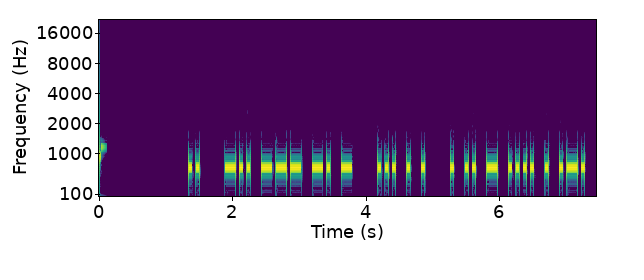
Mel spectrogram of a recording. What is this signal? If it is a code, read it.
Morse code, heard as a keyed tone, about 21 wpm, 700 Hz. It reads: I DONT SEE EITHER
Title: Sentences from Top 1000 Words - Review Part 4 - 22wpm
